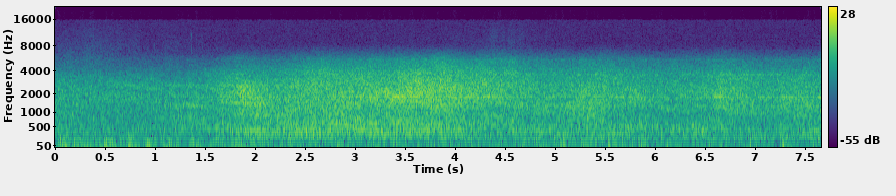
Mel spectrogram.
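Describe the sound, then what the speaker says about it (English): A Cathay Pacific Airbus A350-1000 jet roars at Amsterdam Schiphol airport, a loud, broad, continuous engine rumble and whoosh that swells gently in the middle. "Cathay Pacific A350 1000 behind it."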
